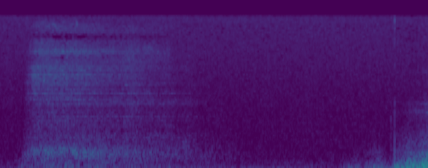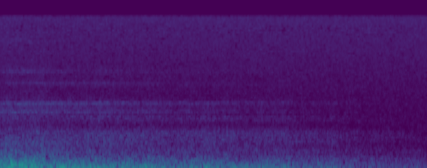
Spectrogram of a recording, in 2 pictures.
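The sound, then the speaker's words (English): A guided deep breath: a slow, airy inhale, a quiet pause, then a longer and fuller exhale that rushes out steadily. The whole breath is soft, and no one speaks over it. “Let's begin by taking a deep breath in and a deep breath out.”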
